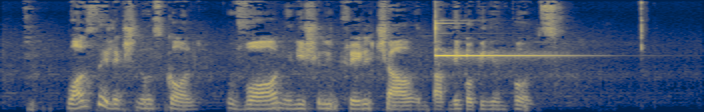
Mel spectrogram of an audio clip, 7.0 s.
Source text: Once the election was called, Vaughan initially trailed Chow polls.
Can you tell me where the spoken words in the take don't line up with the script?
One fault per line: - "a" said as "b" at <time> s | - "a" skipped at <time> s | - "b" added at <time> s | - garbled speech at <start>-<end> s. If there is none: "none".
- "in public opinion" added at 4.1 s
